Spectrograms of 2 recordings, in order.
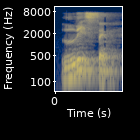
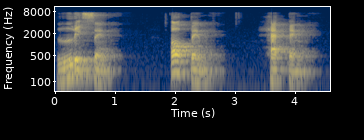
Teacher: a sílaba tônica, ou seja, aquela sílaba mais forte de cada verbo aqui, é logo a primeira. Ou seja, quando eu começo a pronunciar o verbo, já vem a sílaba forte.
